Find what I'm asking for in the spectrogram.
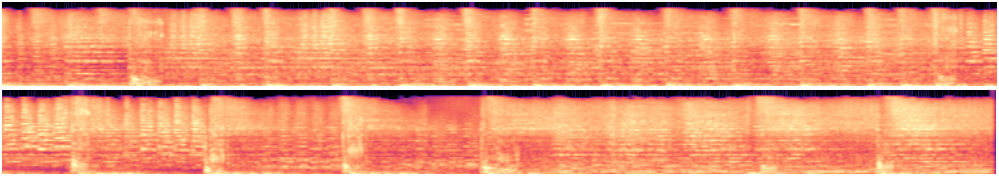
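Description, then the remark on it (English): A man breaks wind on command in a loud, nonstop run of fart noises, one blast after another with sharp booming bursts scattered throughout, packed densely over a steady droning background and no talking. “his other incredible ability is the ability to break wind on command.”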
